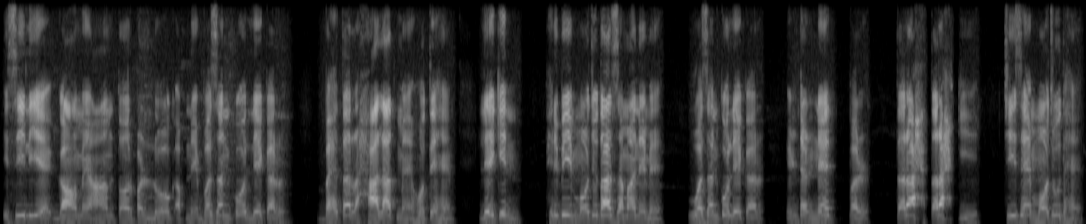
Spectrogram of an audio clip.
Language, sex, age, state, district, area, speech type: Urdu, male, 30-45, Bihar, Araria, rural, spontaneous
